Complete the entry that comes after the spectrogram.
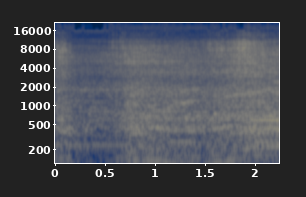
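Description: Demolition derby car number 841 idling and revving at a county fair, engine running slightly rich with flames from the exhaust; a loud, steady engine roar that swells midway, with crowd noise mixed in.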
